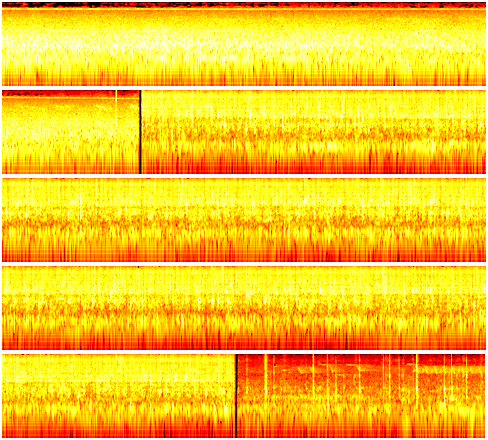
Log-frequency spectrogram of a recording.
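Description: A loud steady noise with a low hum and a faint high whine that slowly falls in pitch, which cuts off suddenly about eight seconds in. Then water pours from a stone fountain's spouts and splashes into a shallow basin, a steady patter of drops. Shortly before the end it drops suddenly to a much quieter background.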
